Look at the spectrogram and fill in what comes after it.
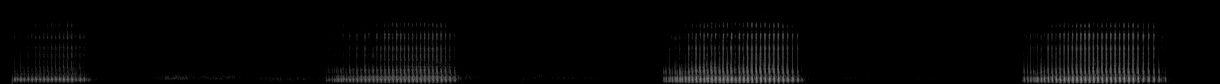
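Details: English bulldog named Frog sleeping and snoring: four rough, droning snores, each about a second long, coming roughly every three seconds with soft breathing between them in a quiet room.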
